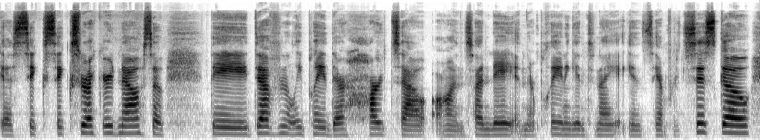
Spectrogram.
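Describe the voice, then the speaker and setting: A woman's voice: on the low side, a bit bright. A woman from the west coast of the United States, teaching astrology in a casual livestream, chatty and rambling with many fillers and restarts. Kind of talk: casual livestream book study.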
